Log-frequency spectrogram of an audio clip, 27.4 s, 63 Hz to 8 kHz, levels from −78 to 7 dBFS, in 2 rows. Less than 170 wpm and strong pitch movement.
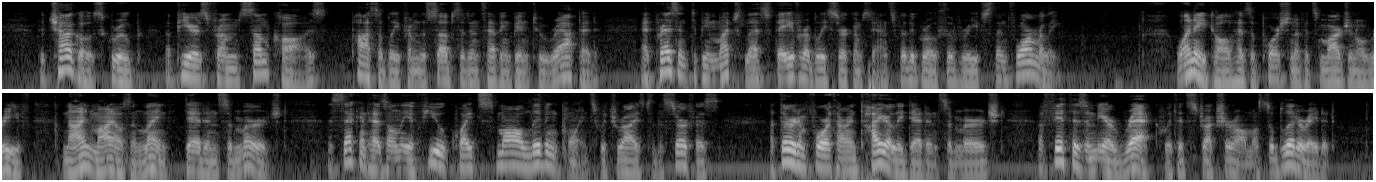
No: average, 175 wpm; wide, 5.9 semitones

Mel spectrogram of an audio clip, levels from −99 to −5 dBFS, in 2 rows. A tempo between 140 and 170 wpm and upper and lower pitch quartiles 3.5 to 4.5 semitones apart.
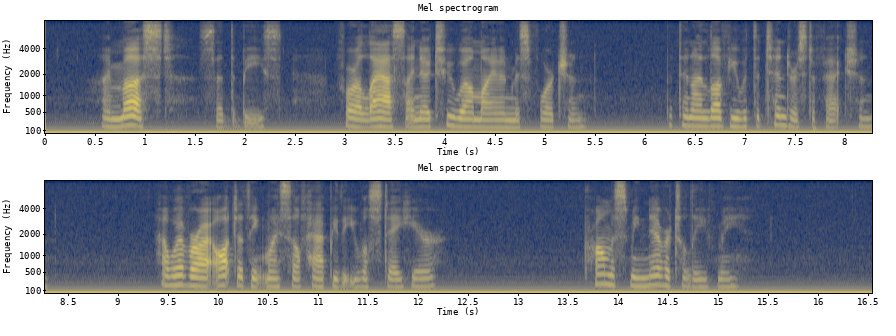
No: average, 150 wpm; narrow, 2.5 semitones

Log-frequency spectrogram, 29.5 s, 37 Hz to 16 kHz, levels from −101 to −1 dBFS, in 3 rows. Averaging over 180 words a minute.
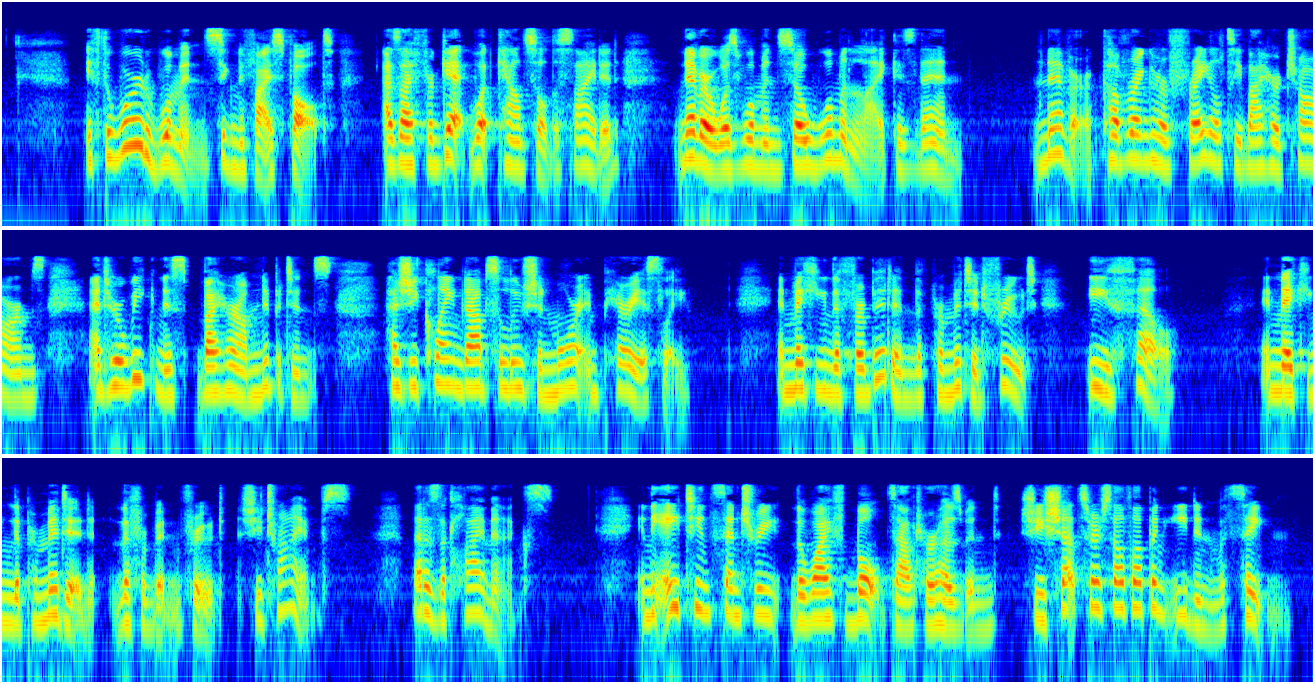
No: average, 160 wpm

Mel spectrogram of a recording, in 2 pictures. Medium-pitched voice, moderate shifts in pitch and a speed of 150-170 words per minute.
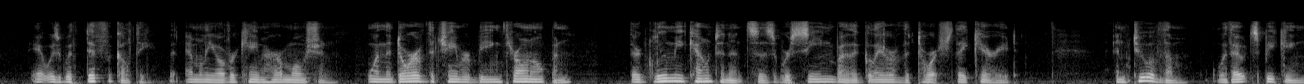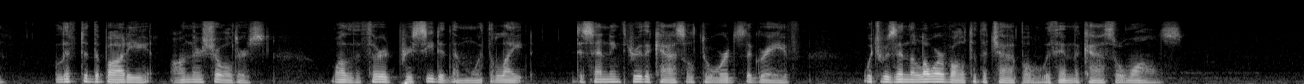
No: low, 110 Hz; average, 3.3 semitones; average, 165 wpm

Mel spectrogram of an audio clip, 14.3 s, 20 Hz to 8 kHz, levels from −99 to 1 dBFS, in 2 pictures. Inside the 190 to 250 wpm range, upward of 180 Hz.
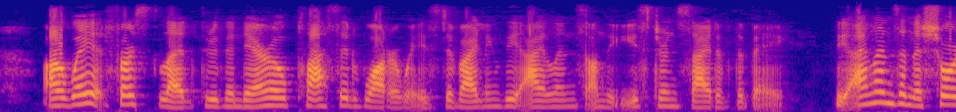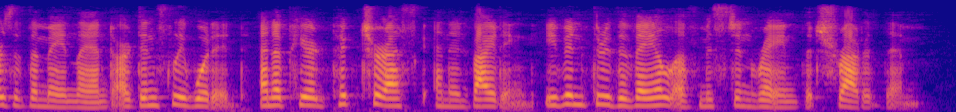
Yes: average, 200 wpm; high, 190 Hz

